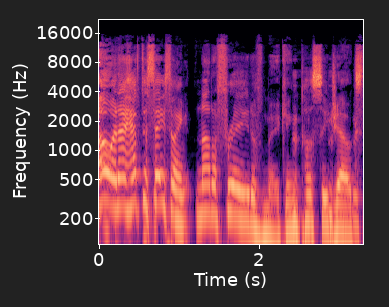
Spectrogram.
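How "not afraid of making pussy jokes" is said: put-on condescending voice. Joking about a podcast guest: Ron Reagan Junior impression. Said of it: "my Ron Reagan Junior impression".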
